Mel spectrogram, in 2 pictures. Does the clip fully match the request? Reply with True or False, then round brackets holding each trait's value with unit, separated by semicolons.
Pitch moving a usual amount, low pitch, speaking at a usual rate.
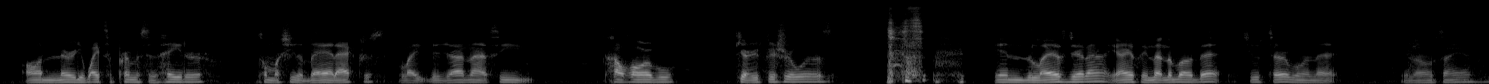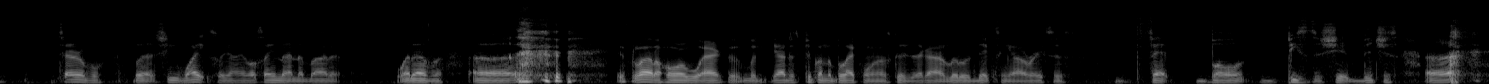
True (3.9 semitones; 100 Hz; 175 wpm)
